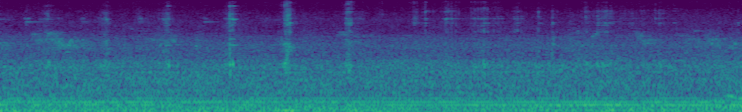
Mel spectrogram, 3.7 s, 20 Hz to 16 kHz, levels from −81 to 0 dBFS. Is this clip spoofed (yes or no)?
no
